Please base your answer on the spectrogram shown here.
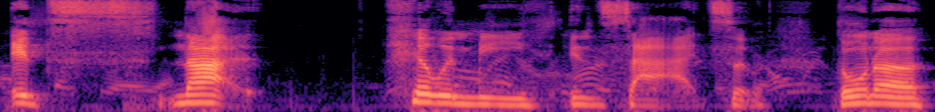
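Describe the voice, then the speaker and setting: A man's voice: on the high side, slow. A young American man telling a casual storytime rant as a YouTube host, swearing heavily and repeating himself in exasperation. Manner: profane, exasperated, animated venting with emphatic repetition.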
